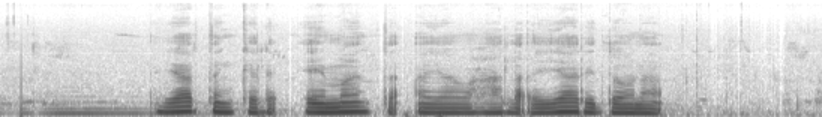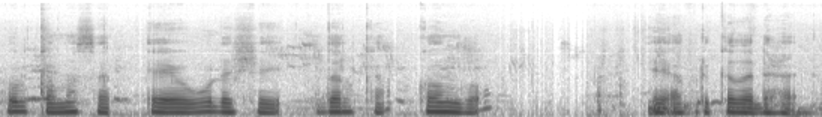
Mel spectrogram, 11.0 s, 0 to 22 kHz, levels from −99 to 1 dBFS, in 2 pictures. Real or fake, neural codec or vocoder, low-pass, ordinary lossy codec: real; none; 19.8 kHz; none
